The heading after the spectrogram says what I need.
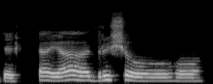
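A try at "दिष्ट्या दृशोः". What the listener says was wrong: So Dishtya Drishoho. And you're saying Dishtaya, you're saying the ta doesn't come. Dishtya Drishoho.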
